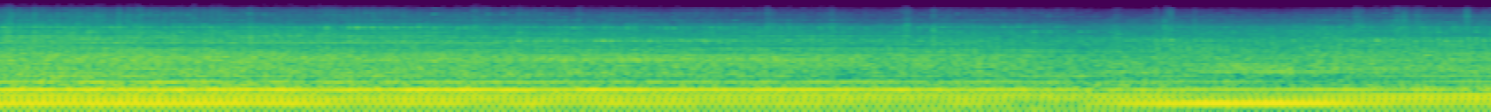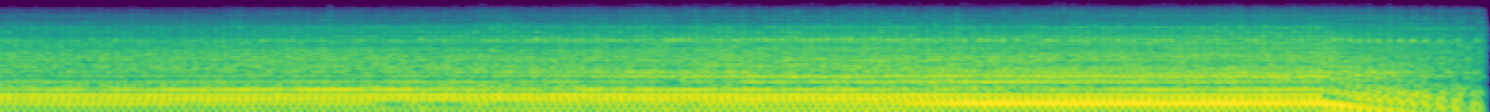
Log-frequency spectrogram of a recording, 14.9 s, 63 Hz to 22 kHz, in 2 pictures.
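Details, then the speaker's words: Troy-Bilt TB110 mower rescued from the trash after sitting, test run with air filter refitted: steady even single-cylinder drone holding speed without misses or surging until shut-off; earlier smoke gone, likely muffler. "Okay. I didn't see that smoke this time. Maybe it was just the smoke from the muffler."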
